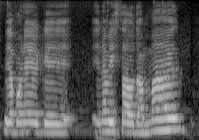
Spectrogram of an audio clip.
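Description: A woman's voice: mid-range voice, brisk. Spanish gamer woman in her 20s, live play-by-play, hot-headed and foul-mouthed, faint music underneath. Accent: Spain Spanish. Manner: excitable, swears often, rants at the referee. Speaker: gaming YouTuber. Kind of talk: live gameplay commentary.

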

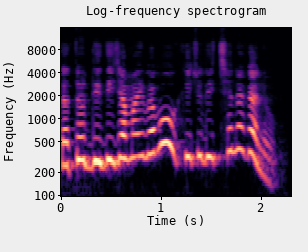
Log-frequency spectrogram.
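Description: A woman's voice: high voice, lively intonation, brisk, mellow, pitched above the performer's own voice. A woman voicing an irritable, sarcastic housewife who talks curtly and with a raised voice. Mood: irritated. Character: sharp-tongued middle-aged housewife, irritable and sarcastic.

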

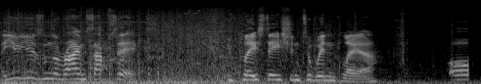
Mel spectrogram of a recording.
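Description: High-voiced, foul-mouthed male game streamer. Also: noisy background. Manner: profane, excitable, quick to rant. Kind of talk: live gameplay commentary with chat. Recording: game gunfire clearly heard behind the voice.

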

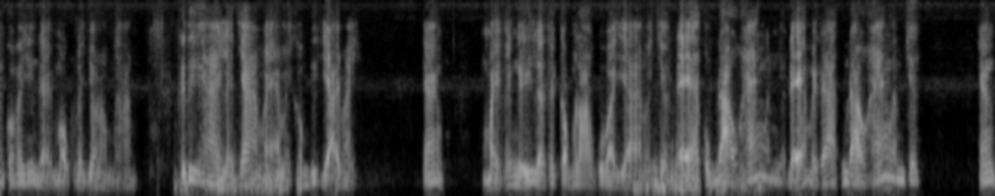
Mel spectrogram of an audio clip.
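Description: A middle-aged man calls in to an online talk and scolds someone at length, often repeating words as he hunts for the next one. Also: low-pitched. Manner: berating, repeats words while searching for them. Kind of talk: heated scolding rant. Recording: noisy line with clicks.

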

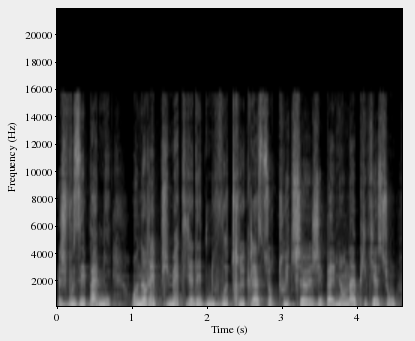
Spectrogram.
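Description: Fast-talking and high-pitched, a French woman with a warm, expressive voice live-streams a game against background game music. She giggles, chats easily, swears casually and responds to her viewers.

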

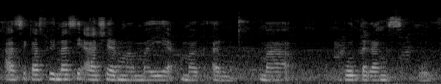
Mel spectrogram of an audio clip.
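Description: A woman in her thirties, a mother vlogging casually from her home kitchen, chatty and soft-spoken. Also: mid-range voice, flat delivery, moderate pace, noisy background. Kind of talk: casual home vlog chat.

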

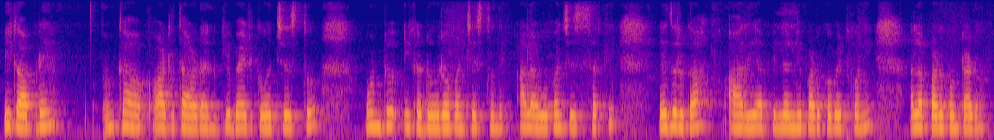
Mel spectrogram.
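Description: A woman's voice: on the high side, monotone, a little fast, highs cut off. A woman retelling a TV serial episode in a plain, repetitive storytelling manner.

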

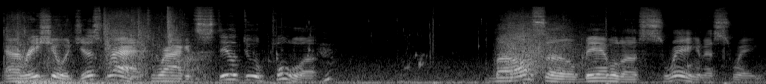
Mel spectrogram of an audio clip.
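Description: A man's voice: on the high side, very animated, a little slow. A man thinking aloud in a frustrated, rambling way during live gameplay commentary, with a put-on Southern US drawl, recorded at home. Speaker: gaming streamer. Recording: noticeable background noise.

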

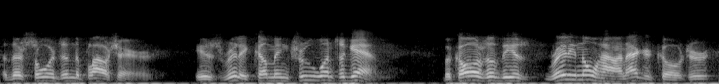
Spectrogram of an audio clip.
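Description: Middle-aged male farm broadcaster, earnest speech, slightly high, thin tinny recording. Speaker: agriculture broadcaster. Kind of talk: earnest interview statement. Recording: thin phone-like old film sound.

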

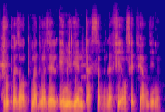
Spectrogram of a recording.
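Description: Guy reading a polite young man, easygoing, keeps things calm, deep voice. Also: quick pace, creaky. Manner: polite, conciliatory. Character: conciliatory young man, escort.

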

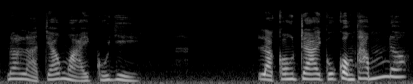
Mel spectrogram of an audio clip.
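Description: A woman's voice: fairly high pitch, big pitch swings, moderate pace. An actress playing a kind, humble woman with a southern Vietnamese accent in a television drama. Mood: tearful pleading.

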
